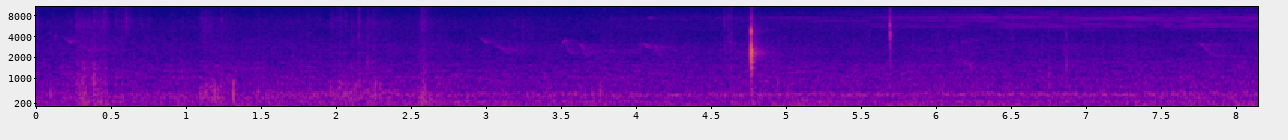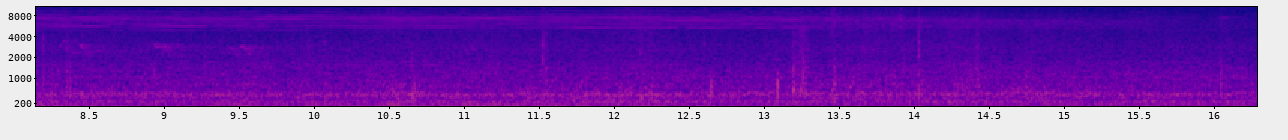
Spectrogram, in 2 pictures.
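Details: Honey bee colony, described as quiet, gentle and calm, during a typical hive inspection filmed from a tripod: a steady low buzzing drone, with faint high chirps, a thin high whine and occasional sharp knocks over it.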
